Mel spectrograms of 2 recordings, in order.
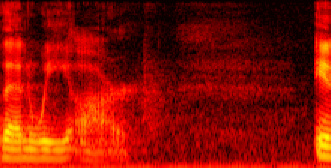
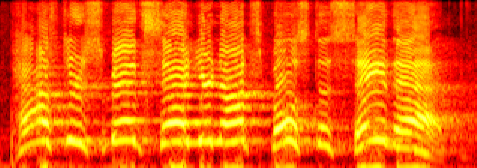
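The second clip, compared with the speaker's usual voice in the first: high, loud, whiny mock tattling; mock tattletale; 9 dB louder than usual. Preacher mocking a sermon listener who tattles, high and loud. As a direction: mimic someone tattling to the pastor.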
